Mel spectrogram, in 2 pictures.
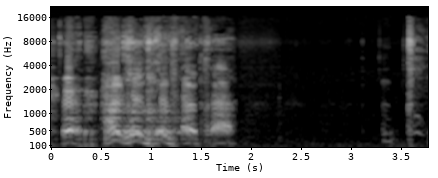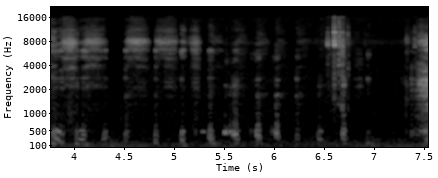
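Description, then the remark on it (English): A crowd of people loudly barks like dogs in a burst of overlapping voices, then falls quiet before scattered short, softer yips and calls follow in a loose rhythm. “They Q dogs. They got to be dogs. They had y'all barking there.”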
